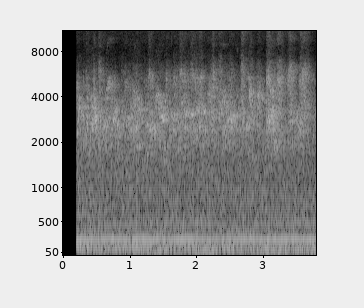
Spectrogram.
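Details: Budgerigar colony with green food, many birds chattering together in a dense, continuous wash of high twittering and warbling, a few brighter squeaky notes on top, over a steady low electrical hum.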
